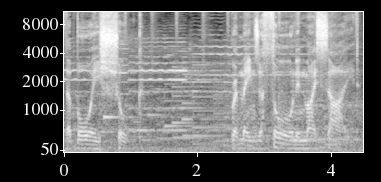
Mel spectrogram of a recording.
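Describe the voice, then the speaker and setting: An actor playing a cold, imperious villain lord in a video game, speaking in a pompous, menacing manner. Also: male voice, sits low, flat delivery, over music. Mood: cold menace. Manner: slow, menacing, pompous delivery.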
